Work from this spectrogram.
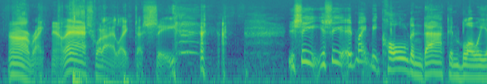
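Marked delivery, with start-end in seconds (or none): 2.4-3.0 high cackle. Acted. Cackle after winning.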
